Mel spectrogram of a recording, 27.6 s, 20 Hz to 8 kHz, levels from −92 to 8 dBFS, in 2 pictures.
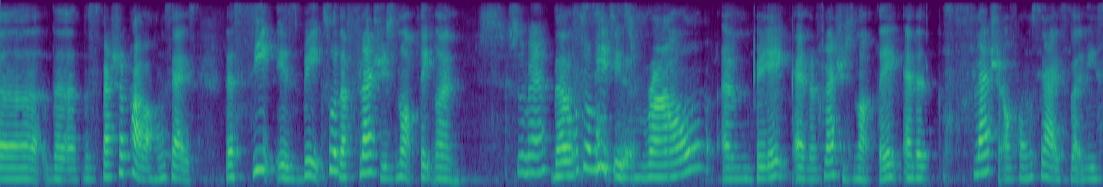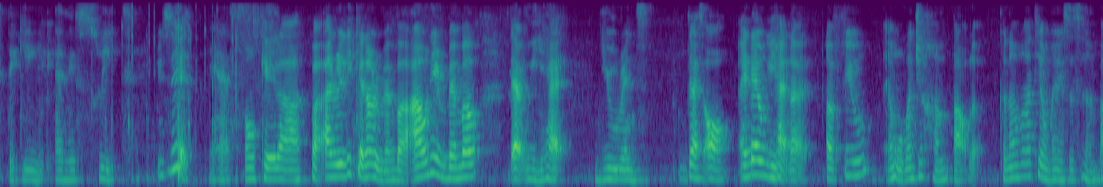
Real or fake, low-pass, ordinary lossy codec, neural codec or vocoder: fake; 7.2 kHz; none; vocoder, 22.05 kHz, 80 mel bands, HiFi-GAN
